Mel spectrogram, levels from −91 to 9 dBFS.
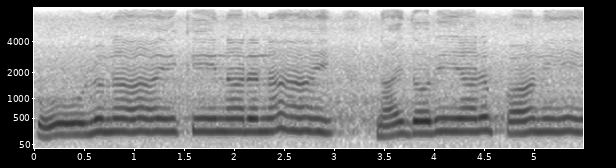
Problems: none marked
